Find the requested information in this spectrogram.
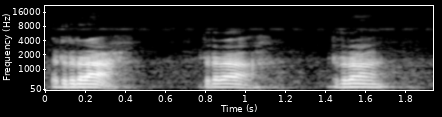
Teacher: बार बार आवाज़ ऐसे डबल करके आती है, इस वजह से इसे लुंठित व्यंजन में रखा गया है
